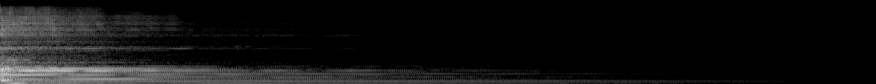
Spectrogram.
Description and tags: This sample pack contains eleven samples of the springs on an anglepoise desk lamp. I discovered quite by accident that the springs produced a most intriguing tone so off to the studio I went to see if they could be put to good use. The source was captured with two Josephson C42s, one aimed into the bell-shaped metal lampshade and the other one about 2cm from the spring, where I was plucking it with my fingernail. Preamp was NPNG directly into Pro Tools with final edits performed in Cool Edit Pro. There is some noise because of the extremely high gain required to accurately capture this source. What was even stranger was that I discovered my lamp is tuned almost perfectly to G! :-) Recorded at Pulsworks Audio Arts by Reid Andreae.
